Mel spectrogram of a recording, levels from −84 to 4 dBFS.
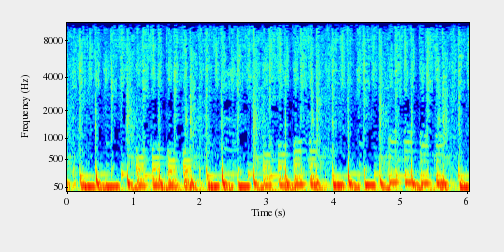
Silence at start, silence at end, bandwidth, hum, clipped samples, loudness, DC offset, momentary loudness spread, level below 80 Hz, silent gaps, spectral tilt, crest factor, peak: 0 s; 0 s; 11 kHz; none; under 0.1%; -18 LUFS; under 0.1%; 3 LU; -18 dBFS; none; -5.5 dB/octave; 12 dB; -4 dBFS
